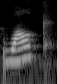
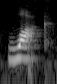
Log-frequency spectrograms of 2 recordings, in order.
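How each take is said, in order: First: The L is sounded. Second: The L is silent. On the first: The speaker calls it wrong. "It's not walk" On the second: The speaker calls it right. "the L is silent"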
